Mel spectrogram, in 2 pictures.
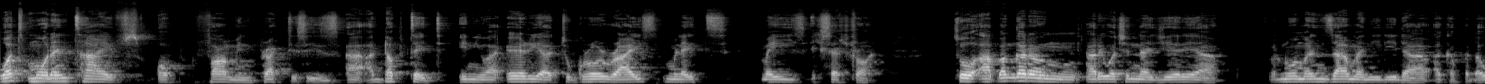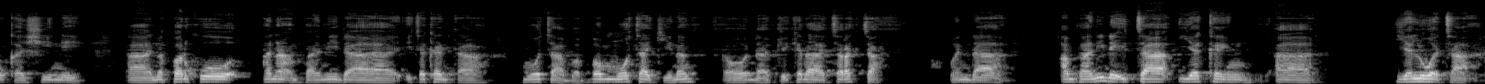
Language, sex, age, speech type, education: Hausa, male, 30-45, spontaneous, tertiary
